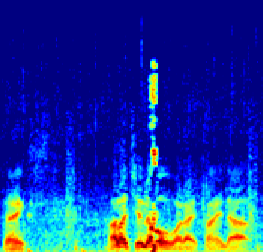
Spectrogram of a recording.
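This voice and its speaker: An actor playing a hard-boiled, world-weary insurance investigator, terse and dry, in 1950s radio detective style. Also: male voice, sits low, expressive, moderate pace. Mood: wry. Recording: vintage radio recording, clear rain noise overlaid.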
